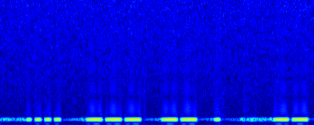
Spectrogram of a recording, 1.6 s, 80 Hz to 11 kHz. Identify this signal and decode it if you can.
Morse code, heard as a keyed tone, about 61 wpm, spaced as for 38 wpm, 590 Hz. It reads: HOMEM
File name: archived / CRSnet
